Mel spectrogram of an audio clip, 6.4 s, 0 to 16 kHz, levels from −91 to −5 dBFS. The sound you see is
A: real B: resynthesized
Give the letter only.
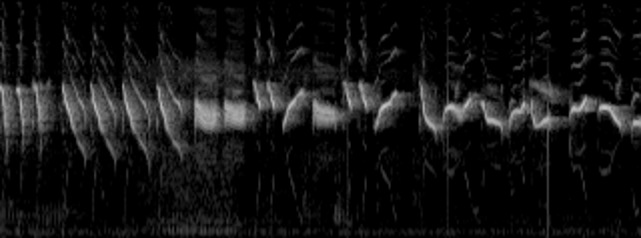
A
